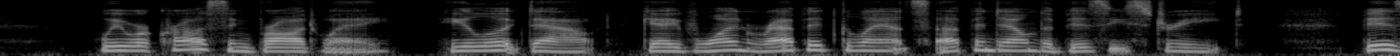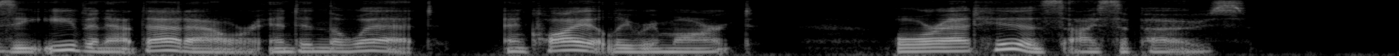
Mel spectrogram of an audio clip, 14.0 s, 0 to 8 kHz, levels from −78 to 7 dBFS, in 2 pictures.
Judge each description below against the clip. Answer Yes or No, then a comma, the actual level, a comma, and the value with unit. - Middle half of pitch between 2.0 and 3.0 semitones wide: No, average, 3.8 semitones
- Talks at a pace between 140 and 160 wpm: Yes, average, 145 wpm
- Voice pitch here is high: No, medium, 175 Hz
